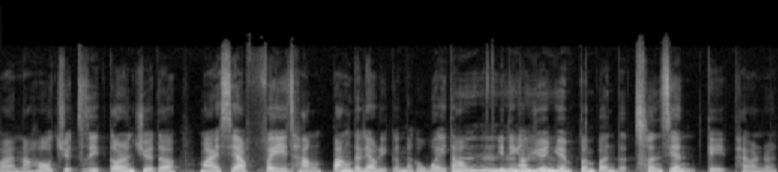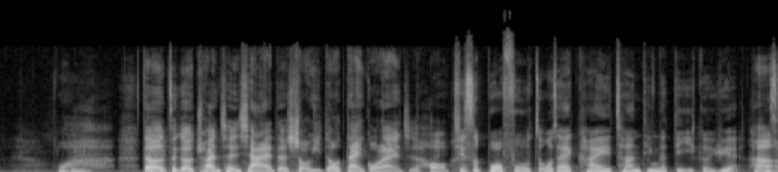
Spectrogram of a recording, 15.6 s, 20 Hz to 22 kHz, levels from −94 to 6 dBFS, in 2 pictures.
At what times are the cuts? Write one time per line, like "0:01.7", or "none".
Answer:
0:09.2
